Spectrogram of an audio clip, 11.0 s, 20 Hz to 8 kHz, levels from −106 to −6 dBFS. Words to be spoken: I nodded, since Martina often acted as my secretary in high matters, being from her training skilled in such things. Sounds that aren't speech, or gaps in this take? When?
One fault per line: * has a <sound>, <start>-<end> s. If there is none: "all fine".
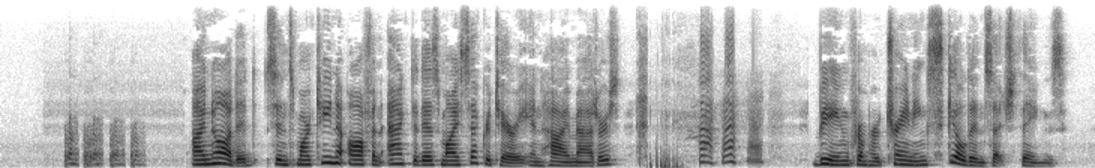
* has a laugh, 0.6-1.5 s
* has a laugh, 6.3-7.9 s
